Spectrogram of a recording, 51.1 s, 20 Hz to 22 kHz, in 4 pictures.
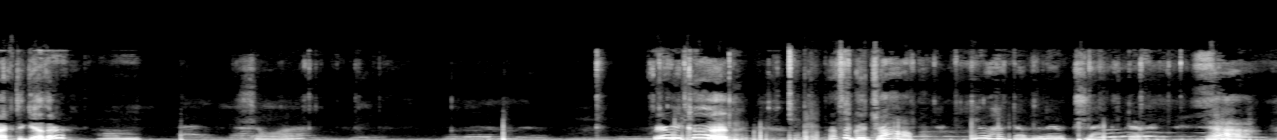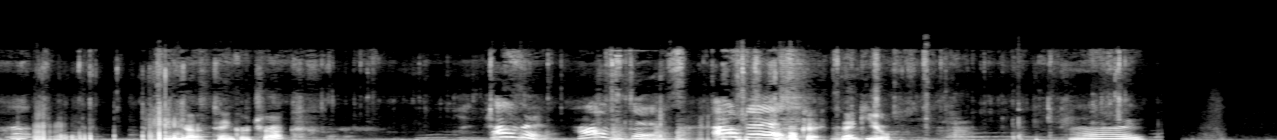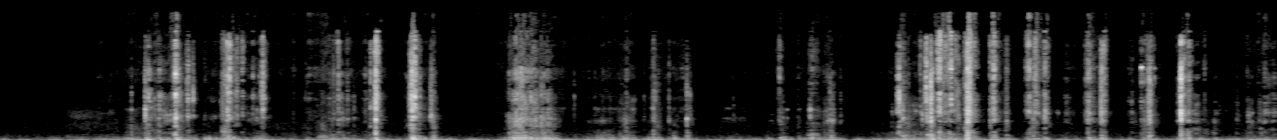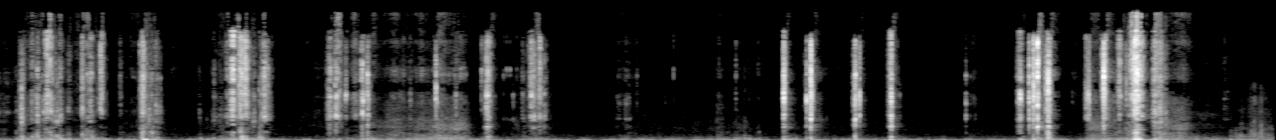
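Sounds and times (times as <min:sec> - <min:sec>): metal toys clicking and rattling: 0:05.9 - 0:24.2, 0:26.8 - 0:44.8, 0:45.5 - 0:47.4, 0:48.0 - 0:50.1.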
